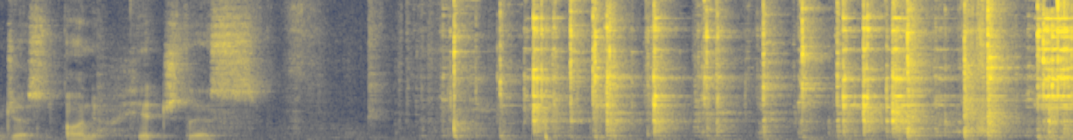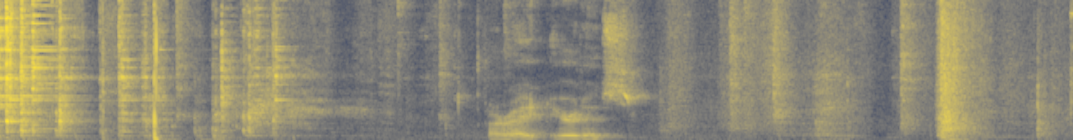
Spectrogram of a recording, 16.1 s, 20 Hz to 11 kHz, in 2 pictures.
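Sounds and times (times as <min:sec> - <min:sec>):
metallic clinking and rattling: 0:03.2 - 0:10.2.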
